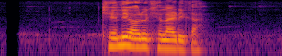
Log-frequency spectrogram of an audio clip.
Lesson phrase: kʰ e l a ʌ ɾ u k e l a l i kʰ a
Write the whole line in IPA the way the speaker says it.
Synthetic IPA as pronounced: kʰ e l i ʌ ɾ u kʰ e l a ɽ i k a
